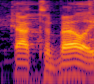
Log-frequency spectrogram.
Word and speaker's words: Altobelli: Well, John, how you pronounce it? Altobelli, yeah.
